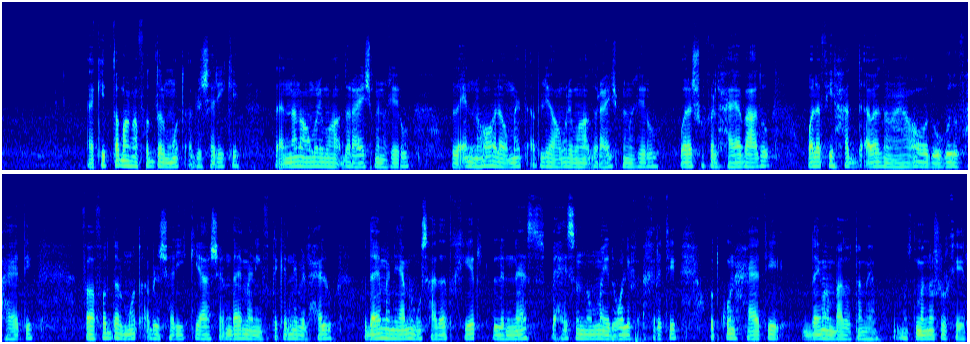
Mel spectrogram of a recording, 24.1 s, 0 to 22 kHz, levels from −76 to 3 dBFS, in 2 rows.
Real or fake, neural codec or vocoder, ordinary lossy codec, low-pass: fake; vocoder, 44.1 kHz, 128 mel bands, Pupu-Vocoder; none; 14.4 kHz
